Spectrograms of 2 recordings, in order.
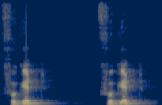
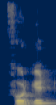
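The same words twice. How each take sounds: First: फॉरगेट with a reduced schwa first vowel; teacher models फॉरगेट correctly; correct pronunciation. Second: फॉरगेट with a full o sound; spelled-out reading. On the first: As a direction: say फॉरगेट as fuh-get. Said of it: "मगर इसको पढ़ना है". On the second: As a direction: read फॉरगेट as written, for-get. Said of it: "लिखा हुआ तो है". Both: Shown as a demonstration.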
